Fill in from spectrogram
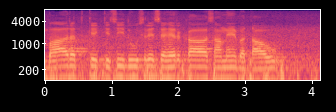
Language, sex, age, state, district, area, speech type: Hindi, male, 18-30, Madhya Pradesh, Hoshangabad, rural, read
